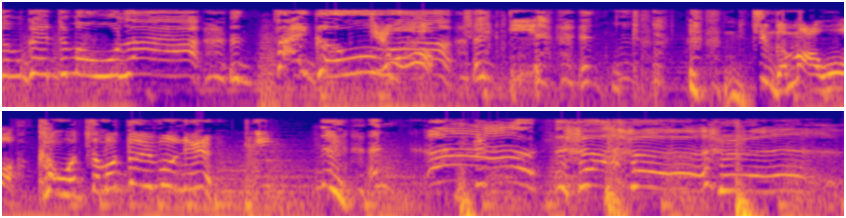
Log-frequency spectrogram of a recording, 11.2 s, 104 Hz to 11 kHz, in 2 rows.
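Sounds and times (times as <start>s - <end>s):
bullied child crying and sobbing at school: 0.0s - 4.6s, 7.7s - 11.2s
speech: 5.0s - 8.6s.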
